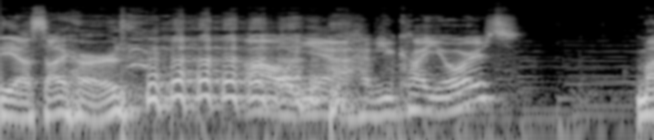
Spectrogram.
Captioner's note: laughs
